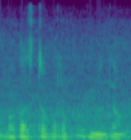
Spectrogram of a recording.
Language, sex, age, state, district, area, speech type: Tamil, female, 60+, Tamil Nadu, Perambalur, rural, spontaneous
